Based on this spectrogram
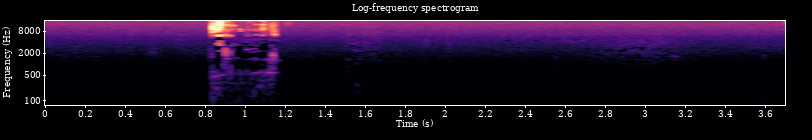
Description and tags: A burp. Recorded with a Tascam DR-05 and a Rode NTG2 Shotgun microphone in the fields of Derbyshire, England.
